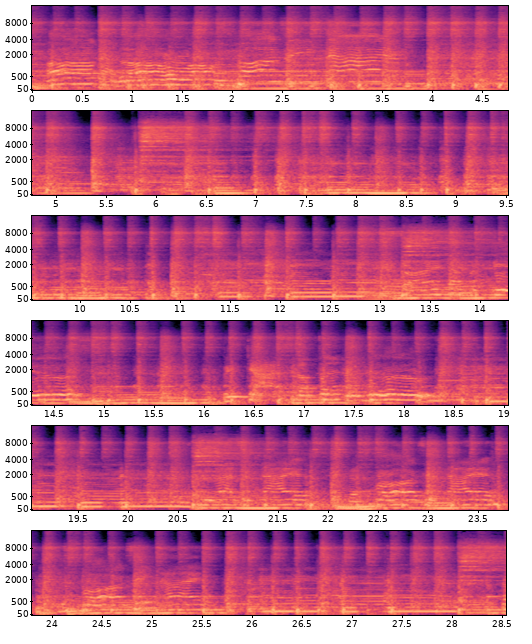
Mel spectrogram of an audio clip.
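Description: Rock band playing live: electric guitar and bass over a drum kit, a driving rock passage.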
